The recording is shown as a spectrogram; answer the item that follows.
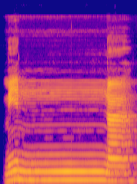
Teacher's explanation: memberi dengungan pada Nun bertasdid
